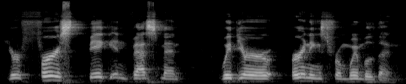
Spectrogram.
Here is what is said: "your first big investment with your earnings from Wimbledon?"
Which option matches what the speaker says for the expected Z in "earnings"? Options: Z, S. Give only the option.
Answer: S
